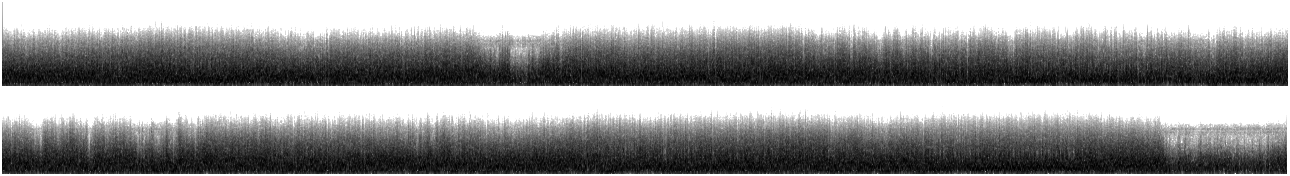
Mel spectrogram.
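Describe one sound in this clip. Wind roars loudly and steadily over a motorcycle rider's helmet.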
